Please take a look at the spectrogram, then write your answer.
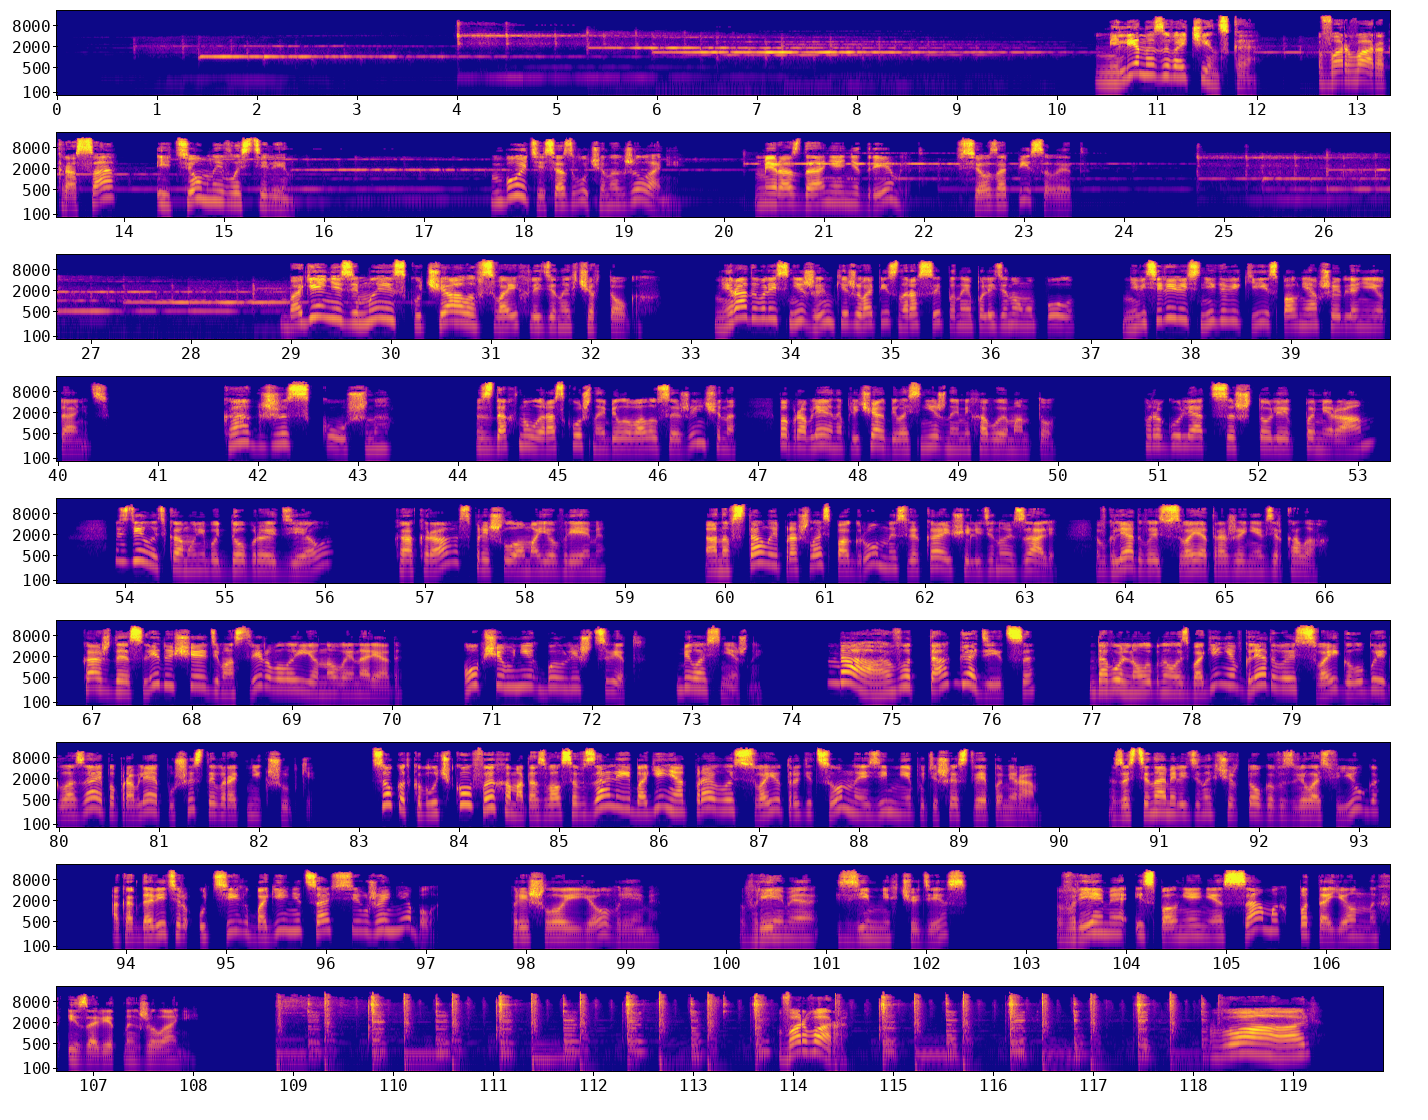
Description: Аудиокнига Варвара-краса и Тёмный властелин - купить, скачать и слушать онлайн | КнигоПоиск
